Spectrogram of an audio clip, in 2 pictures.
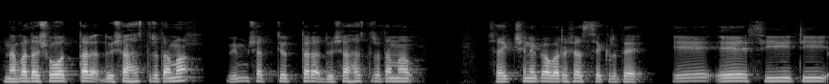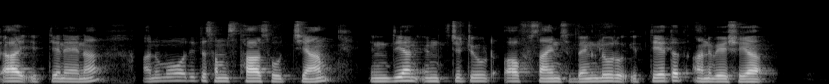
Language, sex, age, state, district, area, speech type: Sanskrit, male, 18-30, Bihar, Madhubani, rural, read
